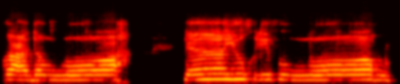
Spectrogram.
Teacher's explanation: لام الجلالہ صرف فتح اور دمہ کے ساتھ آئے تو ہم نے اس کو تخفیم کے ساتھ پڑھنا ہے، موٹا پڑھنا ہے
